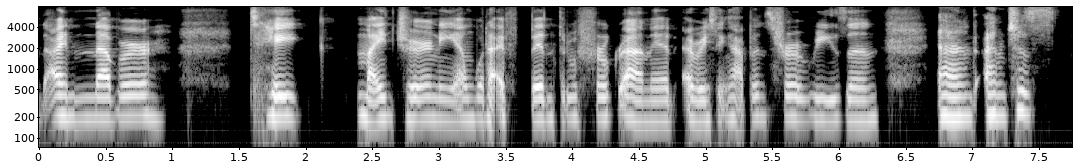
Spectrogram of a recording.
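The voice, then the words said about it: Teary, emotional voice. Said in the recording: “I get all teary-eyed, ... I didn't even think I was going to get emotional”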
